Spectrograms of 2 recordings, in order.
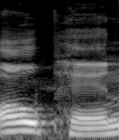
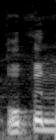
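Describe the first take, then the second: First: Louder, careful ওপেন with a puff on p; correct pronunciation. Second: Everyday ওপেন, no puff on the p; wrong pronunciation. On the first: Teacher corrects students' usual form, correct pronunciation. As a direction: say ওপেন as "ophen", aspirated p. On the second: Teacher warns it is not so, wrong pronunciation. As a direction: say ওপেন with an unaspirated p. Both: Shown as a demonstration. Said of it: "ওপেন না কিন্তু".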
